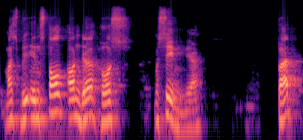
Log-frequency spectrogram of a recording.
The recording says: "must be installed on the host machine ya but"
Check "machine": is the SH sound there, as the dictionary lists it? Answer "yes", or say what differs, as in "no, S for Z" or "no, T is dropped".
no, S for SH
